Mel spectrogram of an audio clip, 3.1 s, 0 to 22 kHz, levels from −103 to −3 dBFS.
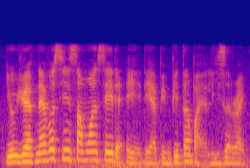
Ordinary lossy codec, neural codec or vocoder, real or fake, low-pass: Opus, 64 kbps; none; real; 7.2 kHz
